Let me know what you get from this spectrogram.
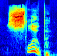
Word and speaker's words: sloop: This would be the Dutch word sloep, but it's pronounced sloop, S-L-O-O-P, sloop.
